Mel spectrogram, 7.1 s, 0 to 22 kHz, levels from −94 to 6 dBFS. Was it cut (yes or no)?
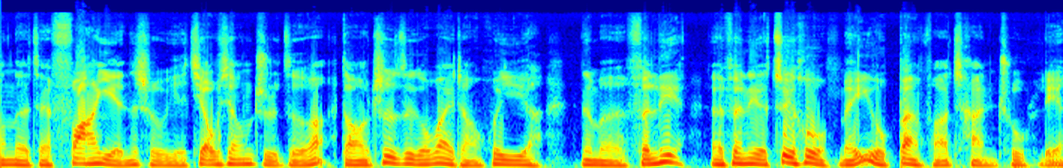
yes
